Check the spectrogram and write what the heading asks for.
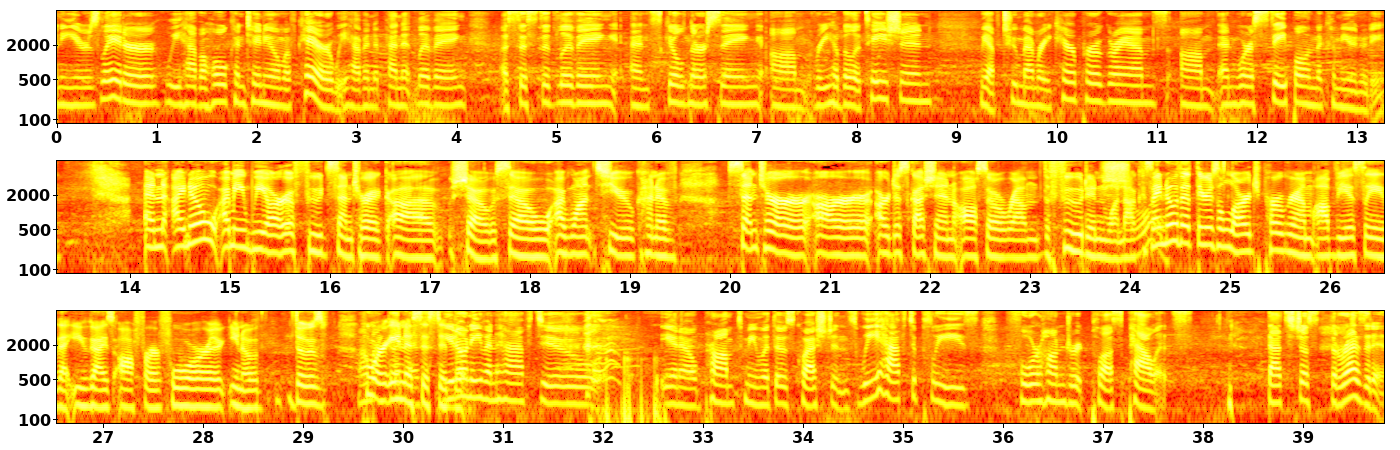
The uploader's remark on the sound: As we celebrate the 125th Anniversary of Masonic Village at Burlington with LIVE interviews during the Gala event.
